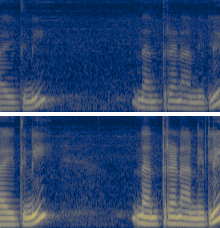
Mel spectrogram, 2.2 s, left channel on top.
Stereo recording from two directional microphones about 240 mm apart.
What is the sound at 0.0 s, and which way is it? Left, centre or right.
Speech, right.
